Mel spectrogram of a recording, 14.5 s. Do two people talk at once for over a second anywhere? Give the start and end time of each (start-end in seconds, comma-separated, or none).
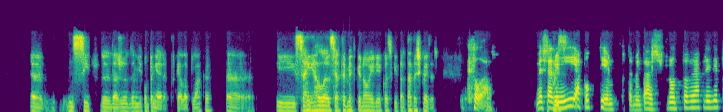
none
